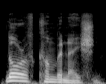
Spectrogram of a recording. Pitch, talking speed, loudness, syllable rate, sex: 110 Hz, 170 wpm, -17 LUFS, 6.2 syllables/s, male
